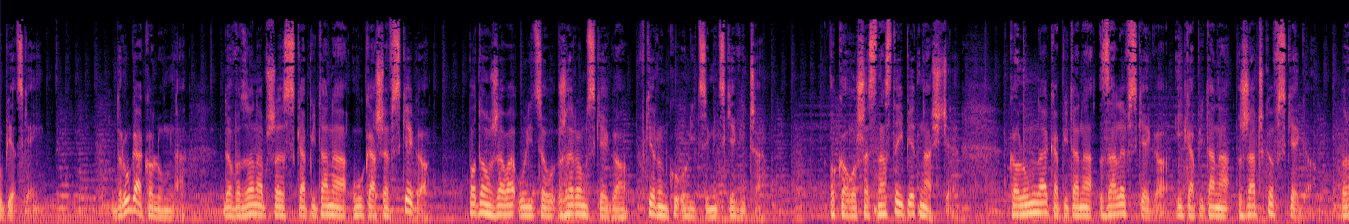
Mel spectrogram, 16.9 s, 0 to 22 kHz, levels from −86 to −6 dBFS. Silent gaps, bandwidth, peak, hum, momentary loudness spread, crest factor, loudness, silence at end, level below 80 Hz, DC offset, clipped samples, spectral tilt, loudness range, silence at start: none; 16 kHz; -8 dBFS; none; 13 LU; 14 dB; -21 LUFS; 0 s; -38 dBFS; under 0.1%; under 0.1%; -5.5 dB/octave; 2 LU; 0 s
